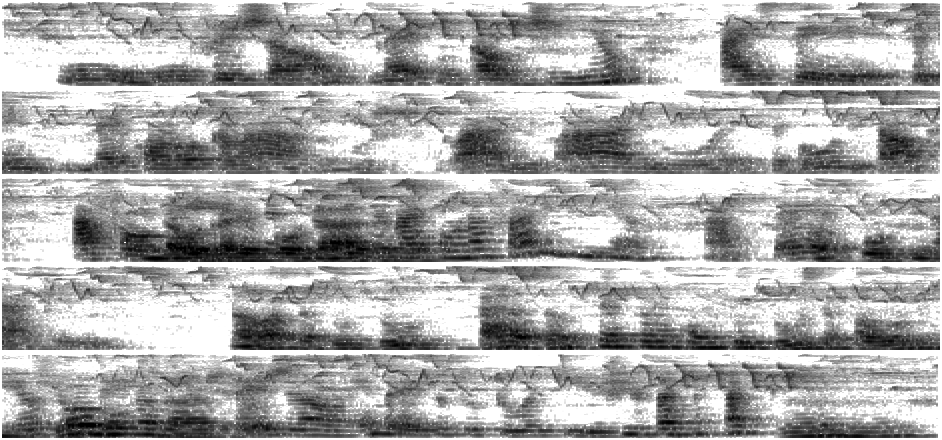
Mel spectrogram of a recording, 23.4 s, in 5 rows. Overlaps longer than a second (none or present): present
